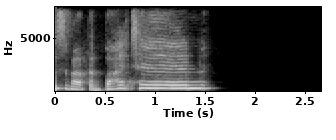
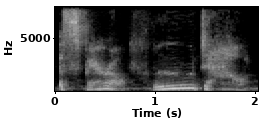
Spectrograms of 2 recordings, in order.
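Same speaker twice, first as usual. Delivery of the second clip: usual speaking voice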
